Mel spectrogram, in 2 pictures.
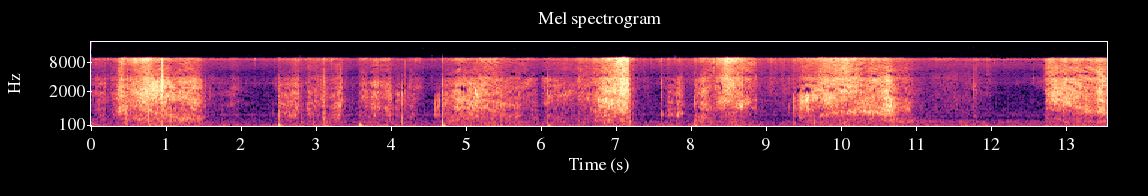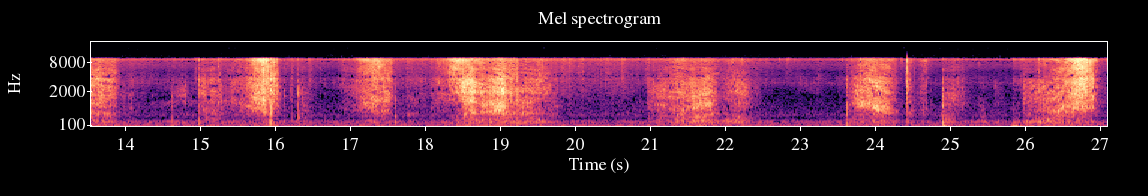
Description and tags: This is the lil' Wifey lathe & plastering the walls, or mixing creams, or ice skating...😁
